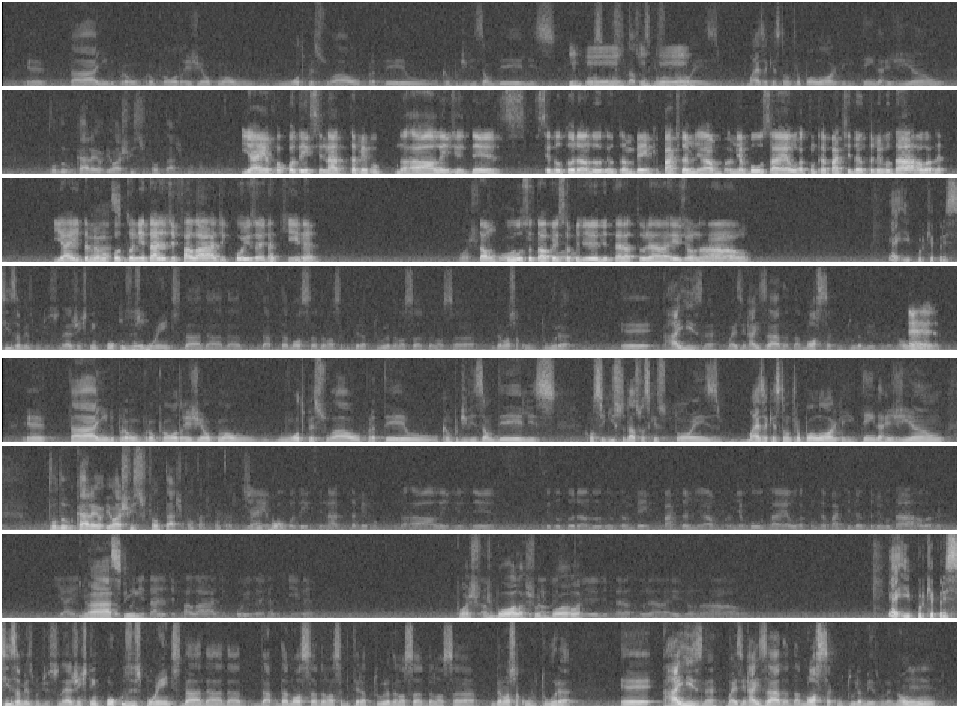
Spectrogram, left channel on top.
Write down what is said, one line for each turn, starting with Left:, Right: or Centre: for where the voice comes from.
Right: é, tá indo para um, pra um- pra uma outra região com al- um outro pessoal para ter o, o campo de visão deles,
Left: Uhum,
Right: conseguir estudar suas
Left: uhum.
Right: questões, mais a questão antropológica que tem da região. Todo, cara, eu, eu acho isso fantástico, fantástico, fantástico.
Left: E
Right: Isso
Left: aí
Right: é muito
Left: eu
Right: bom.
Left: vou poder ensinar também, vou, na- além de, né, ser doutorando, eu também, que parte da minha, a minha bolsa é a contrapartida, eu também vou dar aula, né? E aí também
Right: Ah,
Left: é uma oportunidade
Right: sim.
Left: de falar de coisas daqui, né?
Right: Pô, show
Left: Dar
Right: de
Left: um
Right: bola,
Left: curso,
Right: show
Left: talvez,
Right: de bola.
Left: sobre literatura regional.
Right: É, e porque precisa mesmo disso, né? A gente tem poucos
Left: Uhum.
Right: expoentes da, da, da, da, da nossa, da nossa literatura, da nossa, da nossa, da nossa cultura é, raiz, né? Mais enraizada, da nossa cultura mesmo, né? Não
Left: É,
